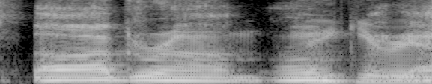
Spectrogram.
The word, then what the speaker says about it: Bagram: Oh, I know I mispronounced. It's Bagram.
